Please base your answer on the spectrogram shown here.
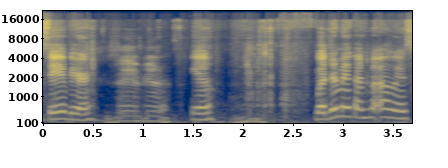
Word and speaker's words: Xavier: Exavior. It's Xavier.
